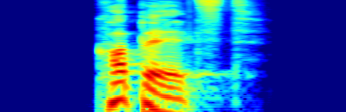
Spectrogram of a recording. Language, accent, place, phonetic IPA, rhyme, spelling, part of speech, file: German, Germany, Berlin, [ˈkɔpl̩st], -ɔpl̩st, koppelst, verb, De-koppelst.ogg
- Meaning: second-person singular present of koppeln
